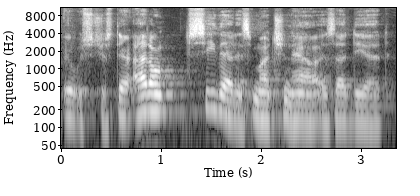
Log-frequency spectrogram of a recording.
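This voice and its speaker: A man's voice: medium pitch, moderate pace, a little hiss or hum. An older man, a singer-songwriter, chatting casually and earnestly as an interview guest on stage. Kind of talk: casual onstage interview chat. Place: stage of a live music show. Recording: reverberant hall, music behind.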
